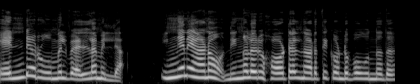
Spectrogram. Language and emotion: Malayalam, angry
